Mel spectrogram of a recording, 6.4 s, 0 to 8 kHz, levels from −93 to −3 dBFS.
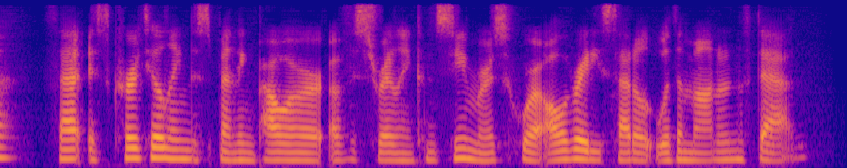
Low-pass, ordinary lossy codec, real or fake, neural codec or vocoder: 7.2 kHz; AAC, 48 kbps; fake; codec, 16 kHz, about 1 kbps, DyCAST, with the encoder's durations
